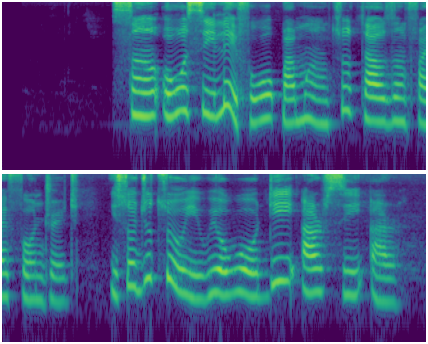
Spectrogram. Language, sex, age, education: Yoruba, female, 15-29, secondary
